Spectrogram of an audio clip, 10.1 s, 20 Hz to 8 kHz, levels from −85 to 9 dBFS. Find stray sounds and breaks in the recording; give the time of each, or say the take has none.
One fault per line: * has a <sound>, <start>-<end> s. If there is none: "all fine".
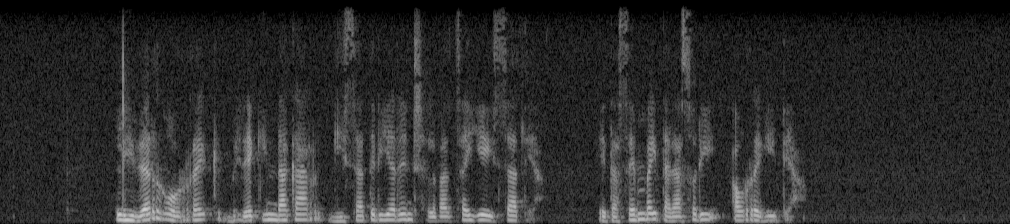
all fine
